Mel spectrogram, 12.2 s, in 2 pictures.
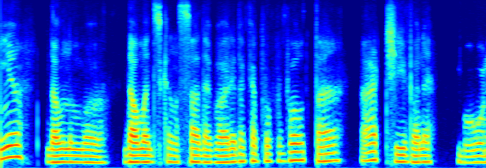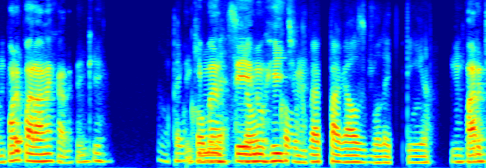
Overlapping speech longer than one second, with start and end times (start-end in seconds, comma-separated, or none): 8.4-9.9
